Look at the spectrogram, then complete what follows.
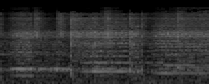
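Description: Background music with a melody of held notes.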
